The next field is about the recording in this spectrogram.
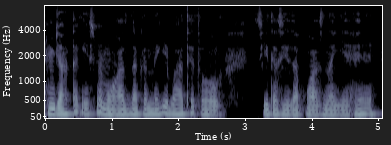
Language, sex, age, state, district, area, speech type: Urdu, male, 18-30, Uttar Pradesh, Rampur, urban, spontaneous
